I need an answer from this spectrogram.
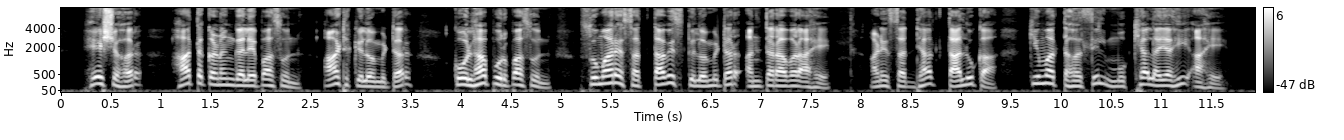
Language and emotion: Marathi, neutral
